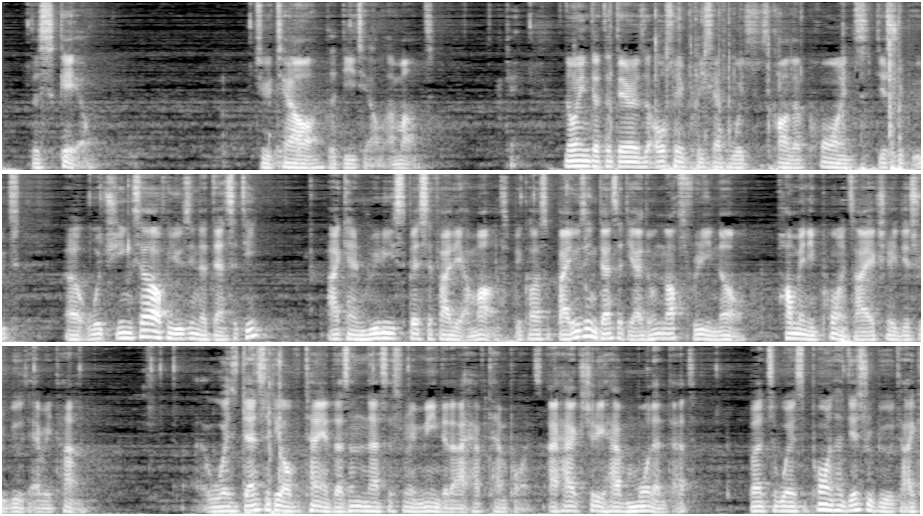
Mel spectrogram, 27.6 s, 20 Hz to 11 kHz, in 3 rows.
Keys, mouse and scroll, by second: 0.2-3.2 shift+drag, 3.4-5.8 shift+drag, 5.8 ctrl+a, 8.5 Down, 14.3 alt+shift+click, 15.1-18.2 ctrl+middle drag, 18.3 click, 19.1-22.1 drag, 23.8-25.4 middle drag, 25.4 click, 26.7 click.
